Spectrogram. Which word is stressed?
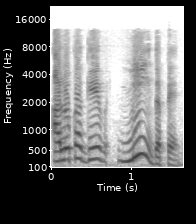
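me. The stress falls on the word me. It was given to the speaker, not someone else. "यानी कि किसी और को"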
